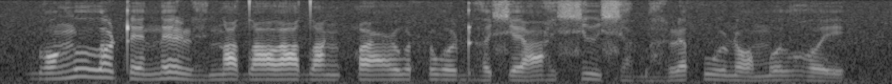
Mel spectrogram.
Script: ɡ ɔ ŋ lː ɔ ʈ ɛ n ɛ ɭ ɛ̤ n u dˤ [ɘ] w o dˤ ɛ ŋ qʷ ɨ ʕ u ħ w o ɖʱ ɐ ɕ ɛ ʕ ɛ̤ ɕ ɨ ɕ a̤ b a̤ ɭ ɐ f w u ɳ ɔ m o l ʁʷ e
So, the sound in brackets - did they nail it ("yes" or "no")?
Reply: yes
